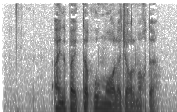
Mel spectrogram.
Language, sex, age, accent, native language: Uzbek, male, 19-29, Qashqadaryo, Uzbek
